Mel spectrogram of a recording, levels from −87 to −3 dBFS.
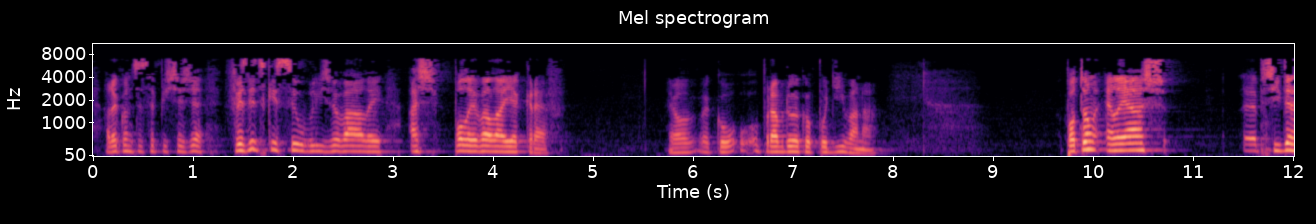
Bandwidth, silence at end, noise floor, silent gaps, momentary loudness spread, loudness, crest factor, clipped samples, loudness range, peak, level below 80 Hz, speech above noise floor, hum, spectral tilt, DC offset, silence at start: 7.4 kHz; 0 s; -71 dBFS; none; 13 LU; -24 LUFS; 20 dB; under 0.1%; 6 LU; -4 dBFS; -58 dBFS; 47 dB; none; -4.5 dB/octave; under 0.1%; 0.15 s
